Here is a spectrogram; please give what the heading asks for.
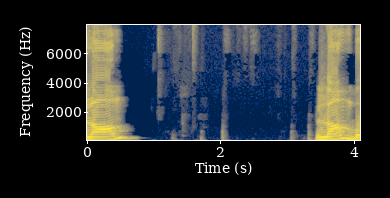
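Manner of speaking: লম-, then লম্ব with the ব sounded; syllable by syllable. Shown as a demonstration. Teacher sounding out লম্ব for students. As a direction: sound out লম্ব in two steps. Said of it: "যেমন উচ্চারণ হবে কিন্তু".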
